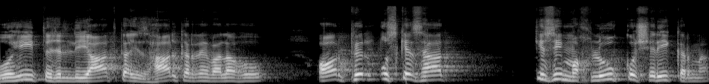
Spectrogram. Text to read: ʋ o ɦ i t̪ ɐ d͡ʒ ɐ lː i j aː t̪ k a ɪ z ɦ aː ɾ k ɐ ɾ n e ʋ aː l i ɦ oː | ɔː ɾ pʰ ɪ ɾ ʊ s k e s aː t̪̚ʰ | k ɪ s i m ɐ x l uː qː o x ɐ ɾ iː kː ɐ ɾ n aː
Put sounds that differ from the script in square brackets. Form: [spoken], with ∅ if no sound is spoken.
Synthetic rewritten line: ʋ o ɦ i t̪ ɐ d͡ʒ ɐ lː i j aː t̪ k a ɪ z ɦ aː ɾ k ɐ ɾ n e ʋ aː l [a] ɦ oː | ɔː ɾ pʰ ɪ ɾ ʊ s k e s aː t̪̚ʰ | k ɪ s i m ɐ x l uː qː o [ʃ] ɐ ɾ iː kː ɐ ɾ n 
